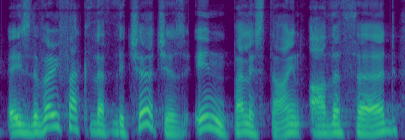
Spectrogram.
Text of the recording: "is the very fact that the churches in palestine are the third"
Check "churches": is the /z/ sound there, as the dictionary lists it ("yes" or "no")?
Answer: yes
